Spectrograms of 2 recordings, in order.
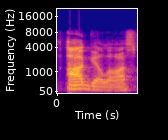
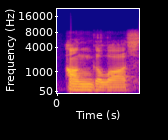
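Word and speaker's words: ἄγγελος: Now I didn't pronounce this agelos, but remember, 2 gammas next to each other makes an ng sound. Ha'angelos lege, not a ng, but a sort of a nasal G.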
